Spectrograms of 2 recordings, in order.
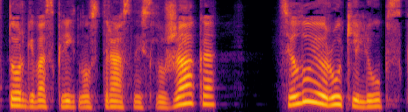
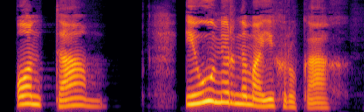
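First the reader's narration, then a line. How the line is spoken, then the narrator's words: Solemn, mournful. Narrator (Russian): Любская торжественно сказала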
